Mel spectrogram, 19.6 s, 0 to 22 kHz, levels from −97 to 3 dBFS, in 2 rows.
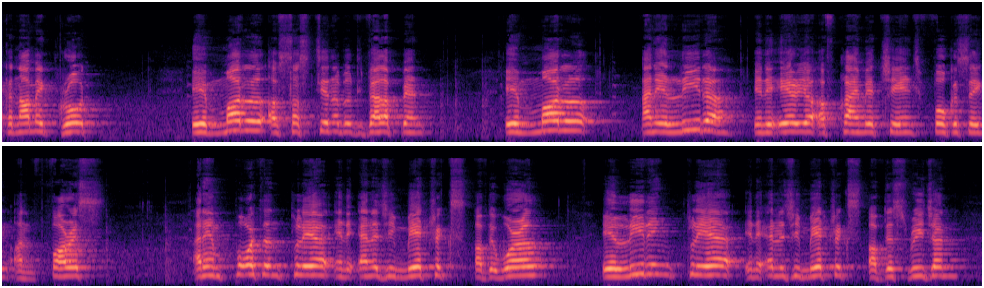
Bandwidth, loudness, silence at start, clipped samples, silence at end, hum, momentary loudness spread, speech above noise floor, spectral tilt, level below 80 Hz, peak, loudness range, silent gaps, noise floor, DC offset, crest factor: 16 kHz; -25 LUFS; 0 s; under 0.1%; 0.25 s; none; 11 LU; 37 dB; -5 dB/octave; -82 dBFS; -8 dBFS; 3 LU; none; -61 dBFS; under 0.1%; 18 dB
